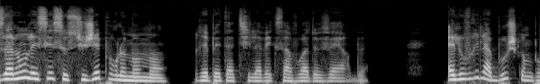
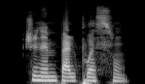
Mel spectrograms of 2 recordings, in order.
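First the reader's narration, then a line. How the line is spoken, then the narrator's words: Plain. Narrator (French): dit-elle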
